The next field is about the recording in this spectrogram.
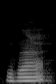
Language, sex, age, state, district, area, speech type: Bodo, female, 45-60, Assam, Baksa, rural, spontaneous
